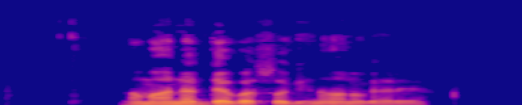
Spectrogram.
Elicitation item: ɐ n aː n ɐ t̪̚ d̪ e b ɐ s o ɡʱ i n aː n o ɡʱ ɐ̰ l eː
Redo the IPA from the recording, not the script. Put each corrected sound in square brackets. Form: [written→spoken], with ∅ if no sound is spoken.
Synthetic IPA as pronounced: ɐ [n→m] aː n ɐ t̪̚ d̪ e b ɐ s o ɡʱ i n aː n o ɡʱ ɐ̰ [l→ɾ] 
